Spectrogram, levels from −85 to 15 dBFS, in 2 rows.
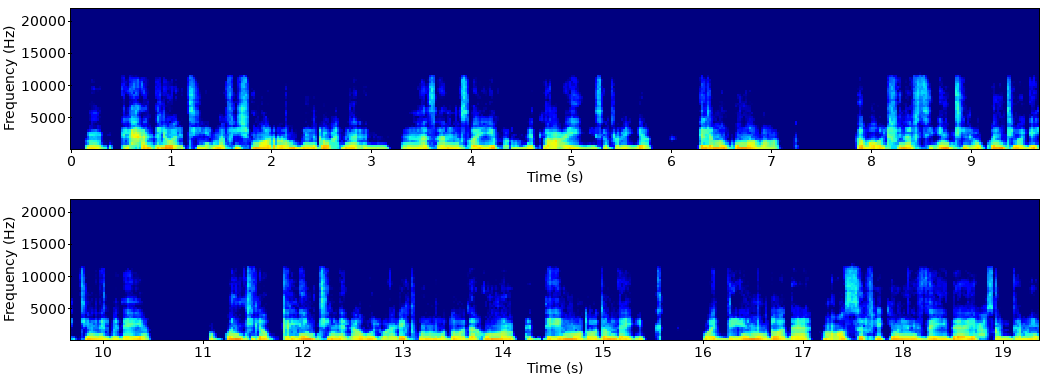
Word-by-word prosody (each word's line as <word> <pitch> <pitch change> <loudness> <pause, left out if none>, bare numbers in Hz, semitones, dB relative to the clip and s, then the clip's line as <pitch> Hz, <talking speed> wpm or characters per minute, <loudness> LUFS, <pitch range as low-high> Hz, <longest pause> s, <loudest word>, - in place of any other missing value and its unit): م 215 -2 -3 0.2
لحد 285 +8 +1
دلوقتي 290 +1 +2
ما 235 -2 0
فيش 300 +2 -8
مرّة 265 +2 +3
بنروح 245 0 +1
ن 225 +1 -4
مثلًا 220 0 -4
نصيِّف 220 +2 -1
أو 220 - -12
نطلع 210 -2 -3
أي 210 -1 -4
سفرية 215 +7 -4 0.5
إلا 290 +4 +4
ما 285 -2 +5
نكون 260 0 +3
مع 255 -2 +5
بعض. 190 -4 -7 0.8
فباقول 210 -8 +2
في 280 - -3
نفسي 280 0 -2
أنتِ 275 0 +3
لو 225 -2 -3
كنتِ 260 +3 +3
واجهتِ 225 +2 -2
من 220 -3 +2
البداية 195 - -2 0.6
وكنتِ 280 - +1
لو 230 - +3
اتكلمتِ 220 +7 +2
من 220 -2 +2
الأول 245 +4 -1
وعرفوا 230 +4 -1
الموضوع 205 +2 -1
ده 225 0 -2
هم 235 -2 +3
قد 215 +1 -10
إيه 220 - 0
الموضوع 230 -2 +4
ده 250 +2 +1
مضايقِك، 240 +5 -1 0.4
وقد 195 +3 -2
إيه 250 - -2
الموضوع 245 -2 +5
ده 130 - -2
مأثر 255 +2 0
فيكِ 235 0 -4
وإن 225 -3 +4
إزاي 215 +3 0
ده 210 -2 +3
يحصل 215 -2 -3
ده 205 0 -5
ما 190 -3 -2
230 Hz, 165 wpm, -21 LUFS, 215-255 Hz, 0.8 s, ما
